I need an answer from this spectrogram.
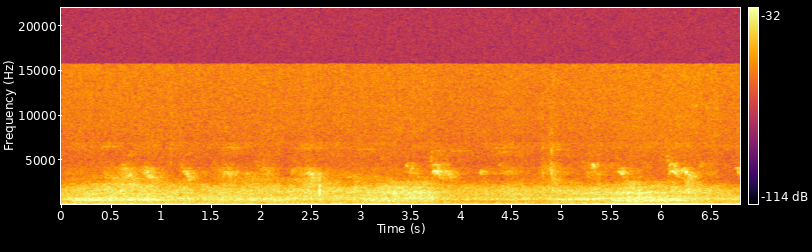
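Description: Small birds chirping in short, repeated calls over a steady low rumble that swells near the end.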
